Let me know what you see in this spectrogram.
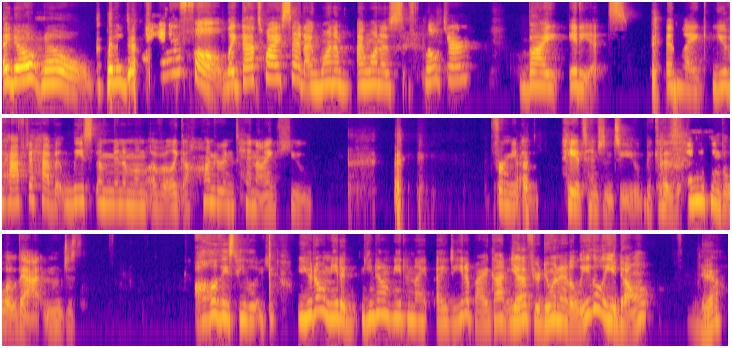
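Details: Adult speaker, possibly with a second voice in conversation; ordinary speech.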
